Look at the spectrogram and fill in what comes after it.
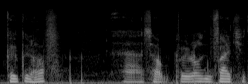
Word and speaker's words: Keukenhof: Kuchenhof, it's spelled K-E-U-K-E-N-H-O-F, Kuchenhof. – K-E-U-K-E-N? – Yeah, H-O-F. H-O-F.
